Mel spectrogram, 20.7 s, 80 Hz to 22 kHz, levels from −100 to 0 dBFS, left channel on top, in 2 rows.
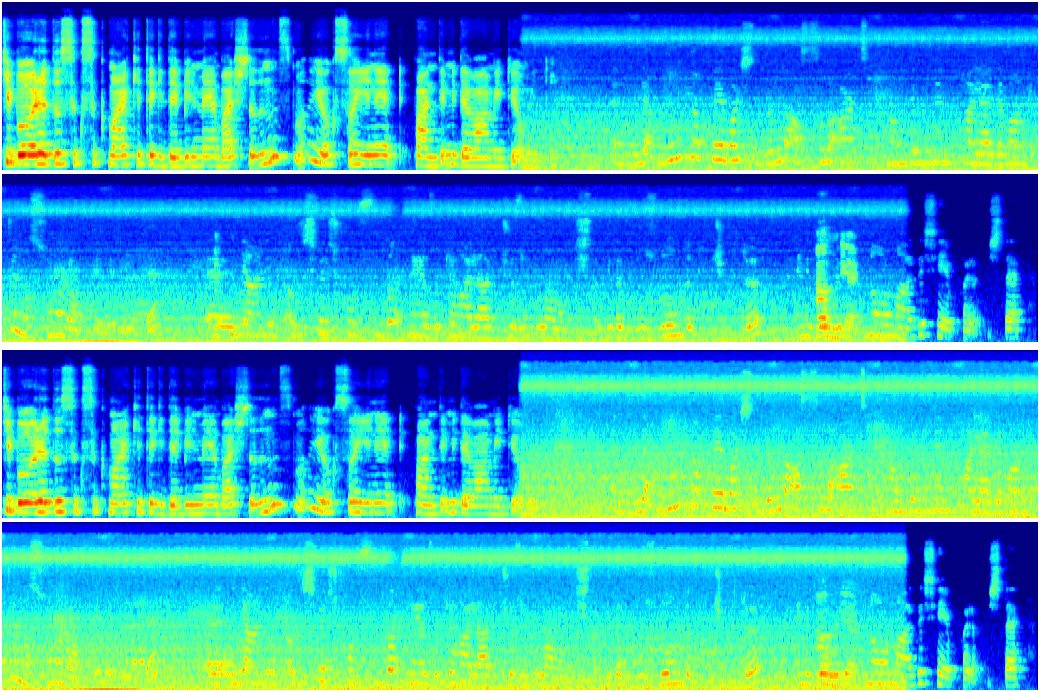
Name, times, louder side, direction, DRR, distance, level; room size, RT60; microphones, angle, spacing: voice 1, 0.0-5.6 18.5-18.9, left 4 dB, 45° left, 0.7 m, -25 dB
sound 1, 5.2-19.4, right 4 dB, 85° right, 0.4 m, -31 dB
voice 2, 6.1-11.9 12.4-18.0 18.3-20.5, right 2 dB, 30° right, 0.6 m, -36 dB
4.1 x 2.1 x 2.2 m
head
